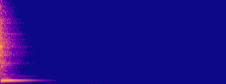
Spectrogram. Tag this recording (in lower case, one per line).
cowbell
bell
